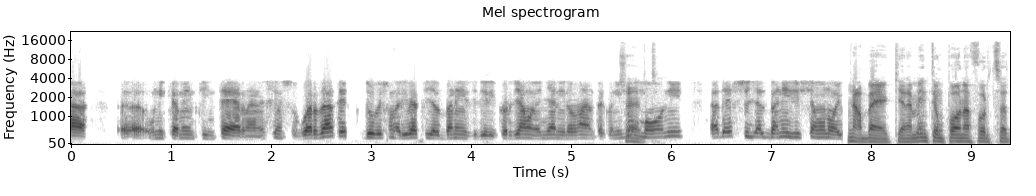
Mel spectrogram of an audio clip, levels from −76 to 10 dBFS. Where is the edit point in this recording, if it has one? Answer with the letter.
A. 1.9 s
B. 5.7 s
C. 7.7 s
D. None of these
C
